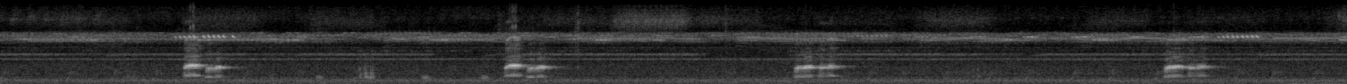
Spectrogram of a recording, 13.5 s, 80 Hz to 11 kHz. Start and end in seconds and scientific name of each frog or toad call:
1.8	2.4	Boana albomarginata
3.5	3.9	Phyllomedusa distincta
5.0	5.5	Boana albomarginata
7.9	8.6	Boana albomarginata
11.6	12.2	Boana albomarginata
